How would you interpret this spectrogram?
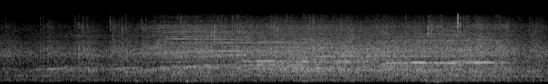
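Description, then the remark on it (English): A crowd applauds steadily, dense overlapping clapping that swells after the first second and holds at a fairly loud level, with a faint murmur of voices underneath. “You better listen before you start clapping.”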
